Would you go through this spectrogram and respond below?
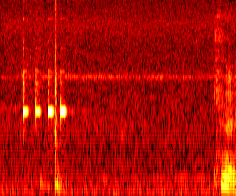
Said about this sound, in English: Oh, sorry about this. I have my phone alarm.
